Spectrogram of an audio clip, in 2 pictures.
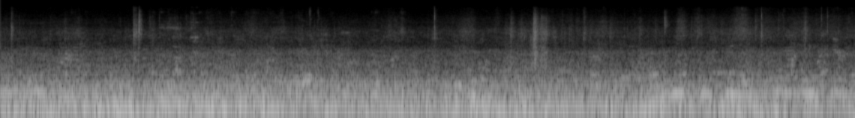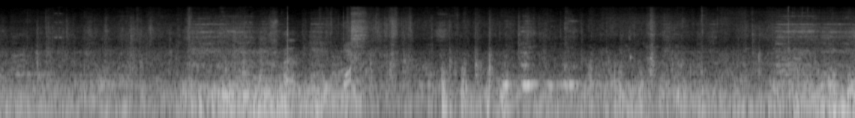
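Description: Electric passenger train running and slowing toward a station stop, heard from inside the carriage: a steady rumble of wheels and running gear, with a louder, more uneven stretch about two-thirds of the way through.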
